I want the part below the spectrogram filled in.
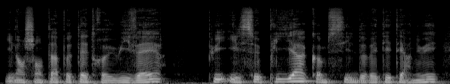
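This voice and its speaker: A man reads an audiobook aloud, telling the story in a measured, even way. His voice sits lowish, and the recording is clean studio sound with no echo.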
